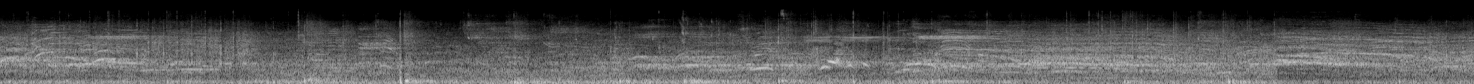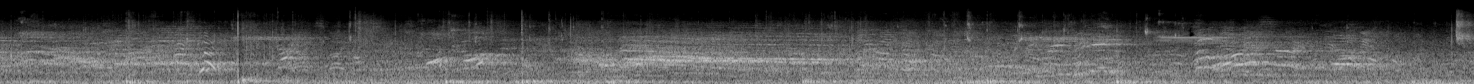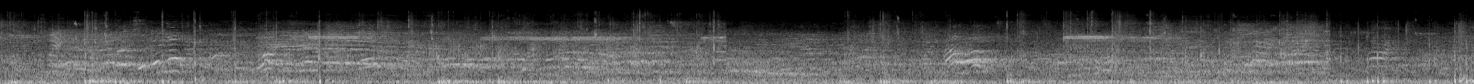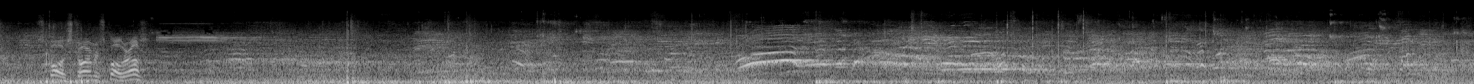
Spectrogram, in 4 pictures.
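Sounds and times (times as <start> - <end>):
volleyball struck and bouncing: 4.0 - 4.3.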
